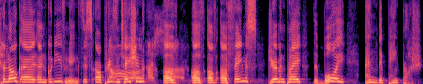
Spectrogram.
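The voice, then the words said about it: Throaty put-on German accent. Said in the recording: “the accent, by the way, was just great... My key for German accents is... I like to swallow my German voice... now it's down in your throat a little”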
